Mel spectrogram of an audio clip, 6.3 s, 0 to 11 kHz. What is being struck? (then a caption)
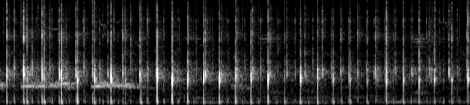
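Plastic scrubbing brush with stiff bristles. A palm-sized green plastic scrubbing brush with a solid back and stiff plastic bristles is scratched and tapped rapidly with fingertips. The result is a fast, steady run of sharp, dry clicks with a hollow plastic tone around 770 Hz. Each click dies away almost at once over a faint bristly scratching.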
